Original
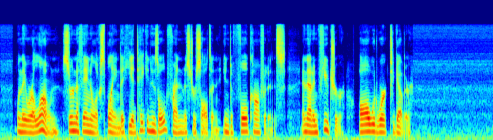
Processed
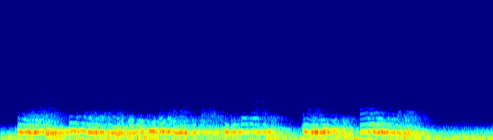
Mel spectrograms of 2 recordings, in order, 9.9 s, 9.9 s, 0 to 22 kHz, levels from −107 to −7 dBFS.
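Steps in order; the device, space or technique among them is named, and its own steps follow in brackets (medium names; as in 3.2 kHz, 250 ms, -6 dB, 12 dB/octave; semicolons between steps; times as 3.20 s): club heard from the street (peak limiter -21.5 dBFS, peak gain reduction 11 dB; low-pass 130 Hz 24 dB/octave; reverberation RT60 0.95 s, pre-delay 115 ms, DRR -3.5 dB); 3.96–5.32 s: bass shelf 130 Hz -9 dB; trim +4 dB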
